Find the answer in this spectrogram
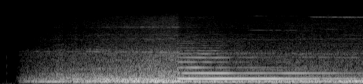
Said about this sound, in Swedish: Nej, men då kanske vi tar och avrundar där och beger oss iväg mot eh, Londons tunnelbana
